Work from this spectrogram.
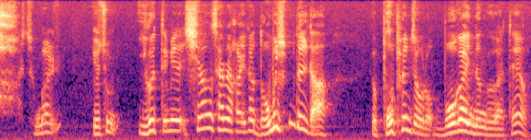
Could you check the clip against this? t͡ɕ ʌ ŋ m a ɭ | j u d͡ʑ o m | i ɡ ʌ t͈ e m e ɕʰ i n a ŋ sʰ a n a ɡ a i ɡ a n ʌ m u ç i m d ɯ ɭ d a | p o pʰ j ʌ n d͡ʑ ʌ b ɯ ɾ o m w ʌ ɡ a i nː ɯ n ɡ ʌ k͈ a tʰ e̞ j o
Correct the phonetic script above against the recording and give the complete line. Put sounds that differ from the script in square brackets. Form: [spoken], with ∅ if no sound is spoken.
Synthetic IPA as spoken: t͡ɕ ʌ ŋ m a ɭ | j [o] d͡ʑ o m | i ɡ ʌ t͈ e m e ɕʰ i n a ŋ sʰ a n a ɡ a i ɡ a n ʌ m u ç i m d ɯ ɭ d a | p o pʰ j ʌ n d͡ʑ ʌ [ɡ] ɯ ɾ o m w ʌ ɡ a i nː ɯ n ɡ ʌ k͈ a tʰ e̞ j o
